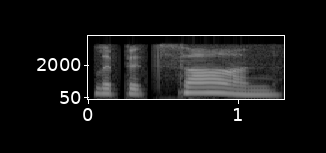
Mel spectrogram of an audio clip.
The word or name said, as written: Lipizzan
